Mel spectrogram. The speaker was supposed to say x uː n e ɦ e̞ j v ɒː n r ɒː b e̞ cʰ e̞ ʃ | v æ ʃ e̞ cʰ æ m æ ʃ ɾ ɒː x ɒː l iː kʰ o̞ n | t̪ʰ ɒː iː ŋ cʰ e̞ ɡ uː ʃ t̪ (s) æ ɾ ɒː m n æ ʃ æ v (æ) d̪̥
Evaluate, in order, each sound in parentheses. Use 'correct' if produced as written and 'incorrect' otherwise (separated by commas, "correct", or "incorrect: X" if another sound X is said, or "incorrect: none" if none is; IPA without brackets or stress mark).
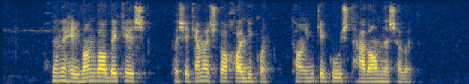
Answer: incorrect: h, correct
